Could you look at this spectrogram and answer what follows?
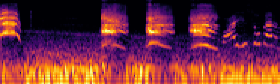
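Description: A person imitates a crow during a live city drive, giving four or five harsh, nasal caws in an uneven rhythm, loud and close over low road rumble.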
